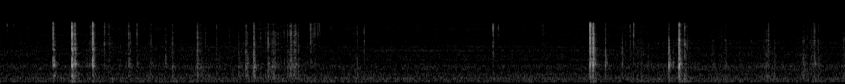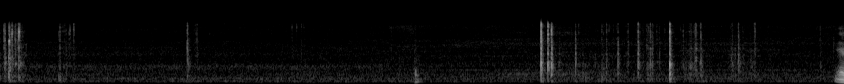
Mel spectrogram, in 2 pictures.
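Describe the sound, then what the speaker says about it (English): Screws being taken out of an HP DV7 laptop during disassembly, heard as faint, scattered clicks and ticks of a screwdriver on plastic, spaced irregularly over a quiet background. "So we're going to go ahead and remove these screws from the laptop."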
